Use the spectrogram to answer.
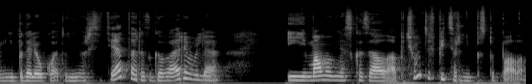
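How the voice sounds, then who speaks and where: A woman's very fast speech with vocal fry. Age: 20s. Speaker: podcaster, university student. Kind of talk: solo podcast monologue.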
